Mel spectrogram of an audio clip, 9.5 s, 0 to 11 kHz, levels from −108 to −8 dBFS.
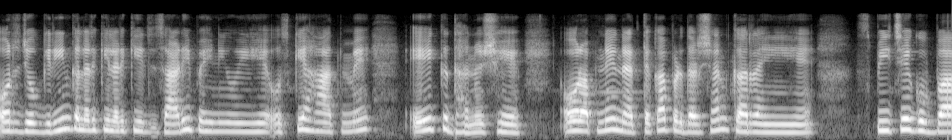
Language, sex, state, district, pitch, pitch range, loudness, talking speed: Hindi, female, Bihar, Vaishali, 215 Hz, 200-240 Hz, -17 LUFS, 175 wpm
